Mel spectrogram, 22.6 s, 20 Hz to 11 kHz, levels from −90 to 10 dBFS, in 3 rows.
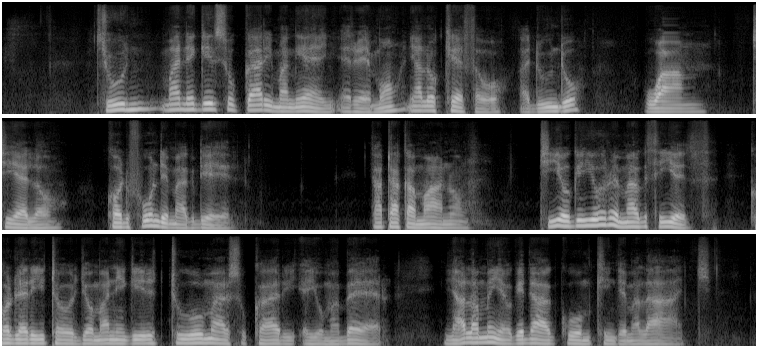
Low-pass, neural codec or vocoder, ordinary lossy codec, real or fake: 9.9 kHz; codec, 16 kHz in and 24 kHz out, 0.6 kbps, FocalCodec, streaming, 2048 codes; none; fake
